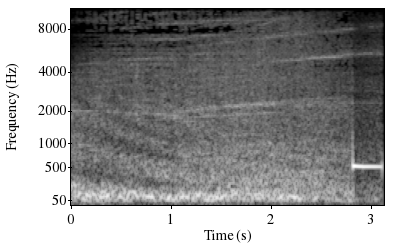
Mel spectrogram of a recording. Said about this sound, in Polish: Witamy na pokładzie. Uprzejmie informujemy o starcie.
